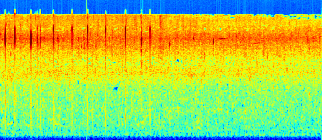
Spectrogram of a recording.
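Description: Shallow stream running over rocks: a steady watery rush. Short high-pitched ticks come about three times a second at first, then thin out and stop about halfway through.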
